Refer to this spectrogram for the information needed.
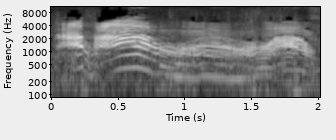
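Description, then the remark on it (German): A single long, drawn-out meow from a tomcat, loud, wavering in pitch as it rises, sags and climbs again before cutting off. No talking over it. “Hey, du bleibst hier, Katze.”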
